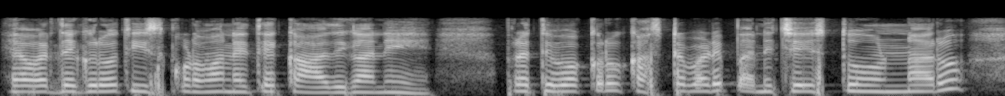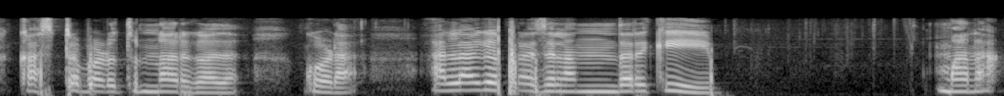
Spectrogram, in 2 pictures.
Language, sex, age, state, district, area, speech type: Telugu, female, 30-45, Andhra Pradesh, Guntur, rural, spontaneous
